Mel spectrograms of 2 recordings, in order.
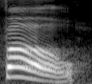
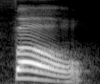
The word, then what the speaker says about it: faux: Moving on, we got faux. Faux. This is F-A-U-X, so you're not going to be pronouncing it as faux or with that A-U diphthong. No, it's just faux. Faux. Don't pronounce it as fox.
